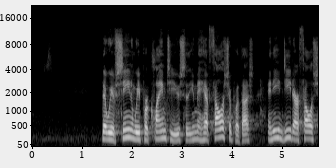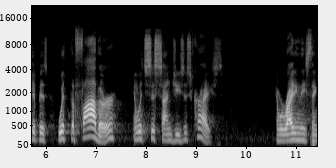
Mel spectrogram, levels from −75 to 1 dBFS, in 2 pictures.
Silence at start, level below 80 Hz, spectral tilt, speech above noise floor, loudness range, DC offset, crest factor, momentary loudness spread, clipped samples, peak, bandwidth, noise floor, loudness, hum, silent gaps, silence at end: 1.4 s; -54 dBFS; -5 dB/octave; 43 dB; 6 LU; under 0.1%; 22 dB; 12 LU; under 0.1%; 0 dBFS; 13 kHz; -64 dBFS; -21 LUFS; none; none; 0 s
